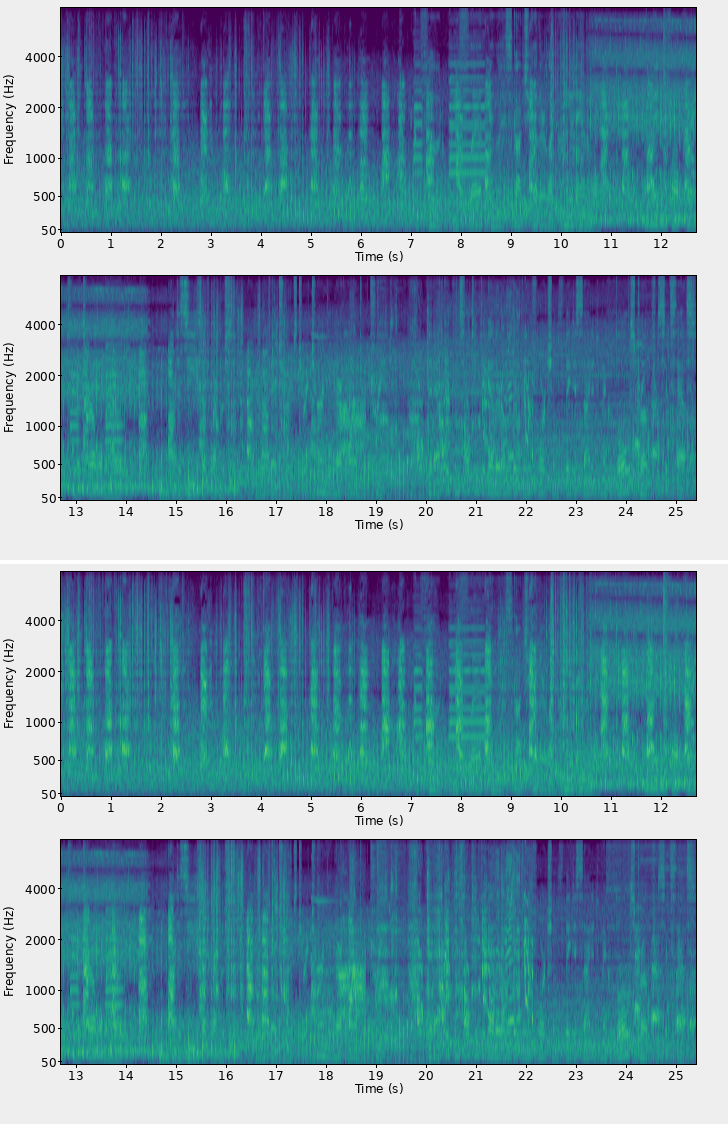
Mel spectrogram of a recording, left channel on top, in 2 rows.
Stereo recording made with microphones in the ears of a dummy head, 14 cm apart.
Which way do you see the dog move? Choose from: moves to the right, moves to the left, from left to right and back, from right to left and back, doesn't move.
doesn't move.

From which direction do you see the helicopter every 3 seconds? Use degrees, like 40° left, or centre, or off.
60° right, 50° right, 40° right, 20° right, centre, 20° left, 40° left, 50° left, 60° left.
